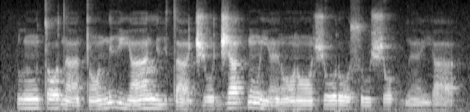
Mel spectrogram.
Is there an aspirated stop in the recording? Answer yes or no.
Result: no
